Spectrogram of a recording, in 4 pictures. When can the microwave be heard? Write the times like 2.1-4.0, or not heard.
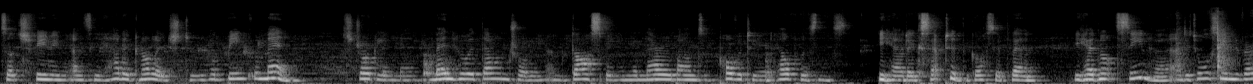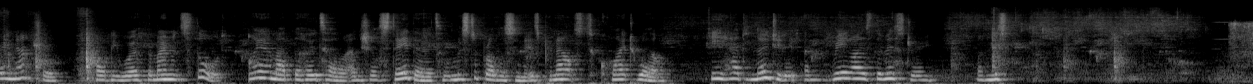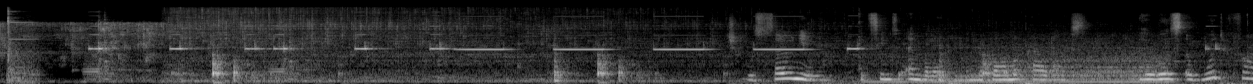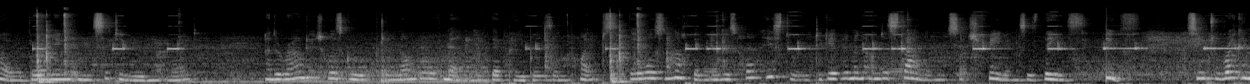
24.8-50.0.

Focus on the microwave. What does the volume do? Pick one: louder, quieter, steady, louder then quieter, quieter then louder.
steady.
